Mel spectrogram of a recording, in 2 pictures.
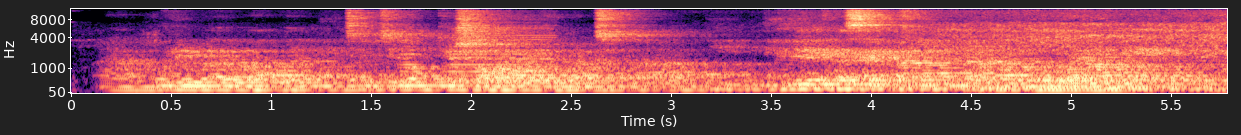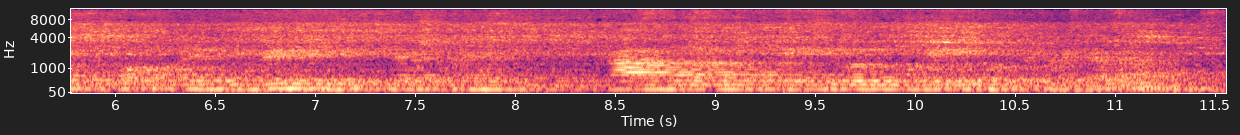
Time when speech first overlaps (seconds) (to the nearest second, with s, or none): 4 s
